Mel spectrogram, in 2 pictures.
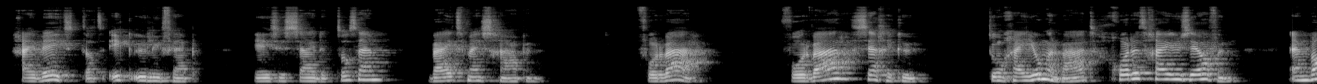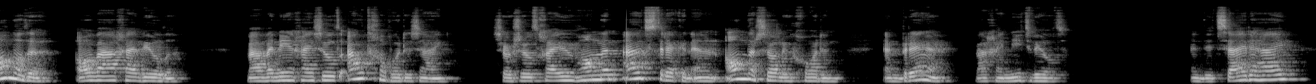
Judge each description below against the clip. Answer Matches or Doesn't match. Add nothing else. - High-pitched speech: Doesn't match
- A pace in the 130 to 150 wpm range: Matches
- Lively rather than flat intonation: Matches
